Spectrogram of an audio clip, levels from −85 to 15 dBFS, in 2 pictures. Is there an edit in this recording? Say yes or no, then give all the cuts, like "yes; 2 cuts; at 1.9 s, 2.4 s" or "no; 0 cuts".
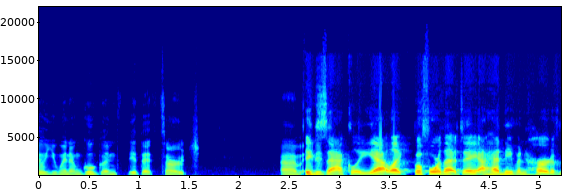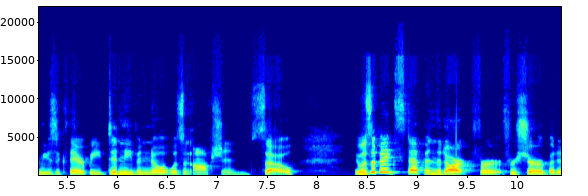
no; 0 cuts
